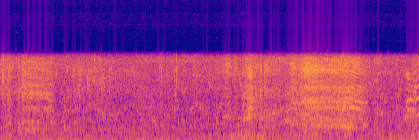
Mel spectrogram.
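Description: Water splashing and lapping around a small rowboat on the river, over a steady low rumble, with two louder swells of splashing a little past halfway.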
